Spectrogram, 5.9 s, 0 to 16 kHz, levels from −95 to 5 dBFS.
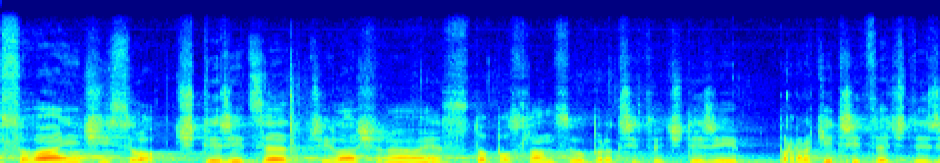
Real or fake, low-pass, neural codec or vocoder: real; 14.4 kHz; none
